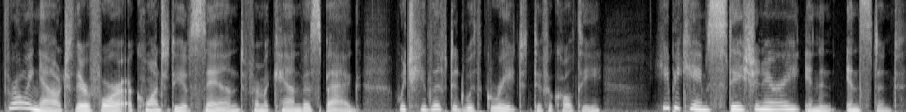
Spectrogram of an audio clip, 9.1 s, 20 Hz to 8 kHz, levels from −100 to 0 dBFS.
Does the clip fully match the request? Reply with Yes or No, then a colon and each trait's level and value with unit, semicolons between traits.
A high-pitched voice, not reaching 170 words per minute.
Yes: high, 205 Hz; average, 150 wpm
